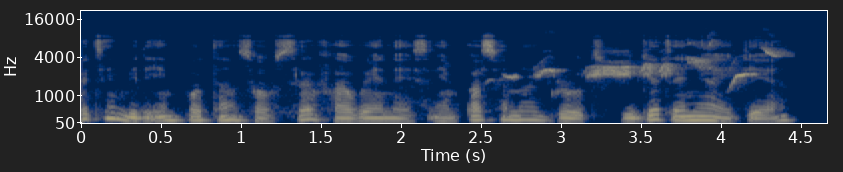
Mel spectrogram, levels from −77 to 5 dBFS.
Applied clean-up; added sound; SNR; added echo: none; Bird; 2 dB; none.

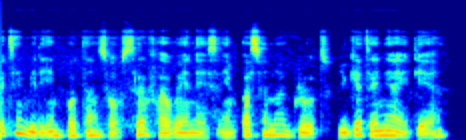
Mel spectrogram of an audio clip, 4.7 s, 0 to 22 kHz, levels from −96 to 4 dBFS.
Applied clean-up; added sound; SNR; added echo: none; none; none; none.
